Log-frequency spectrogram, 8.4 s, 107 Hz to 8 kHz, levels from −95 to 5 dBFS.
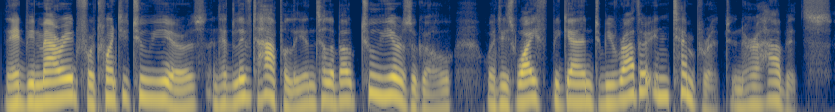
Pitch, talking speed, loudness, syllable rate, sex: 160 Hz, 200 wpm, -19 LUFS, 5.5 syllables/s, male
